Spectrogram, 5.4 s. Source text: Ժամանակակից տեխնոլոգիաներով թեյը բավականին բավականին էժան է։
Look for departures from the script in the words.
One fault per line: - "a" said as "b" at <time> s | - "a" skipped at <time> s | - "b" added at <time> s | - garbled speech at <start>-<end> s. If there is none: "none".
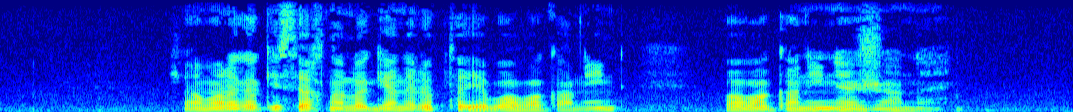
none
